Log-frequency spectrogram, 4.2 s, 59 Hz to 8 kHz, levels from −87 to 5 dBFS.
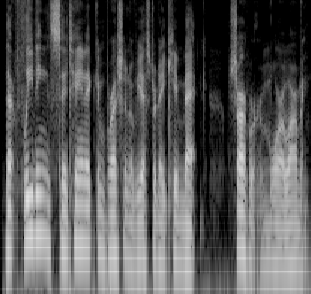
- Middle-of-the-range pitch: No, low, 105 Hz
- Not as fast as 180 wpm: Yes, average, 160 wpm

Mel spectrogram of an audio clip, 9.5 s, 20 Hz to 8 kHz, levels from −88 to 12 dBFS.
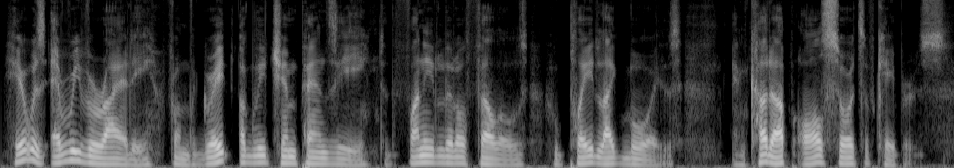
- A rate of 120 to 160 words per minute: Yes, average, 155 wpm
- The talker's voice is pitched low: Yes, low, 105 Hz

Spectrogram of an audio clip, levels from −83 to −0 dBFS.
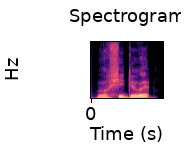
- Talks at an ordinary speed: No, fast, 265 wpm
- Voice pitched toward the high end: No, low, 115 Hz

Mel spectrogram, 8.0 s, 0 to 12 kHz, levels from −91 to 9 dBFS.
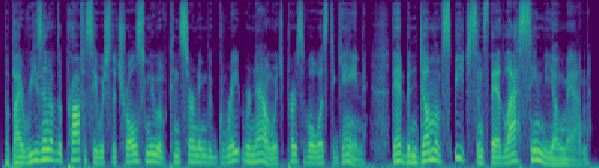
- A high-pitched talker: No, low, 135 Hz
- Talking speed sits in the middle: No, fast, 255 wpm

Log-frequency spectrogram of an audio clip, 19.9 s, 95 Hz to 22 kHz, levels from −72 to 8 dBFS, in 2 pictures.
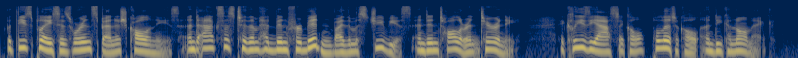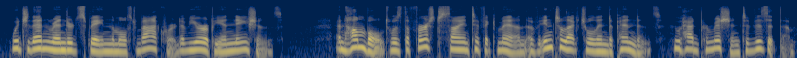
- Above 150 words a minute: No, average, 145 wpm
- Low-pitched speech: No, high, 200 Hz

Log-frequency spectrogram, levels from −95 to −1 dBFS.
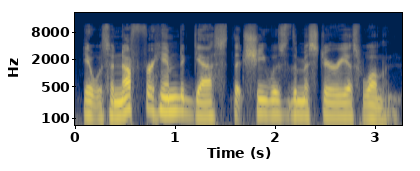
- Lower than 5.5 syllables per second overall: No, 5.6 syllables/s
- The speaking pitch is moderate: No, low, 120 Hz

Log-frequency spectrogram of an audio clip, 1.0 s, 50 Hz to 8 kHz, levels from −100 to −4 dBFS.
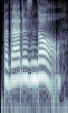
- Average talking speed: No, fast, 235 wpm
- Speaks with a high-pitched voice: Yes, high, 230 Hz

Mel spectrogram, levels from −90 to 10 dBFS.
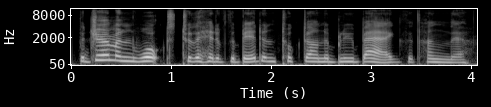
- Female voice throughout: Yes, female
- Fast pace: Yes, fast, 265 wpm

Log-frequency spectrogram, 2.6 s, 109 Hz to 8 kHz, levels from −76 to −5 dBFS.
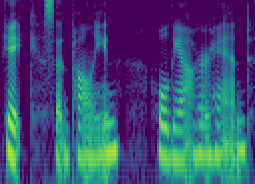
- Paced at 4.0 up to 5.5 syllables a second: Yes, 5.3 syllables/s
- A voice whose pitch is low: No, high, 210 Hz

